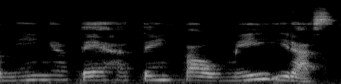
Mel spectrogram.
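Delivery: slow, separated syllables of "palmeiras" and the words before it. Shown as a demonstration. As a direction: split every word into its syllables, slowly. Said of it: "nós vamos fazer a divisão gramatical".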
